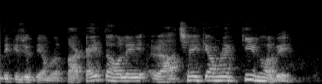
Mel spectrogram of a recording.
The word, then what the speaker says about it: রাজশাহী: যদি আমরা তাকাই তাহলে রাজশাহীকে আমরা কিভাবে উচ্চারণ করছি আমরা উচ্চারণ করছি এভাবে রাজশাহী আমরা কিন্তু এভাবে বলছি না রাজো রাজশাহী আমরা কিন্তু রাজশাহী বলি না আমরা যা বলি সেটাকে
